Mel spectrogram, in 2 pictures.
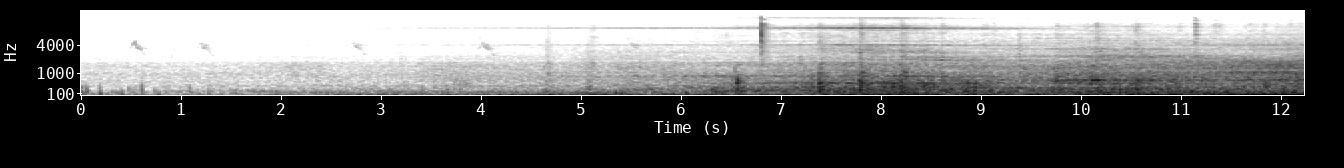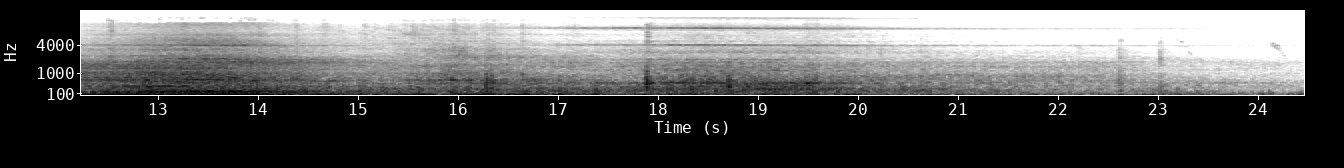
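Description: Greater Anglia Class 755 bi-mode multiple unit, running on its diesel power packs, approaches and passes over a level crossing. Its rumble builds to its loudest about halfway through and then fades as it moves away, with a couple of sharp clicks from the wheels over the crossing and a thin high wheel squeal.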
